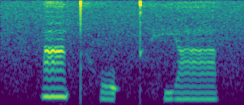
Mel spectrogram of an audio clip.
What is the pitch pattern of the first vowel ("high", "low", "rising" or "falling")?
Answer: high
